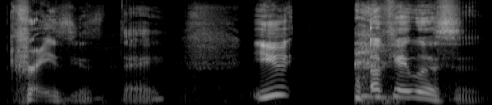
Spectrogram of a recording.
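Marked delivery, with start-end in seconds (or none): 0.1-1.1 slow, breathless whisper to himself; slow, voiceless, fed-up whisper; exasperated whisper. Real, not acted. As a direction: mutter it under your breath, worn out. Exasperated aside under breath.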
